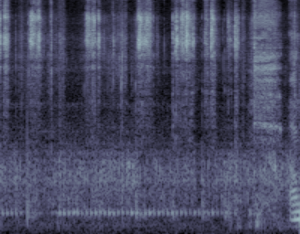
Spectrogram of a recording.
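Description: Felt-tip marker squeaking and scratching on paper while writing, in a series of short separate strokes with one longer stroke near the end.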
